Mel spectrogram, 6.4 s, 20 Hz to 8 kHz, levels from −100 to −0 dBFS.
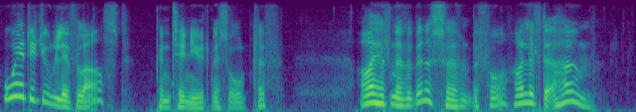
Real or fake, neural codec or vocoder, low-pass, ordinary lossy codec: real; none; 7.2 kHz; Opus, 24 kbps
